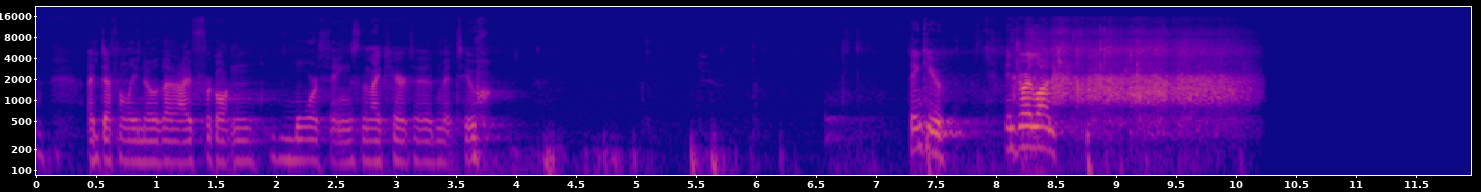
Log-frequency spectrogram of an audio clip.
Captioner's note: applause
